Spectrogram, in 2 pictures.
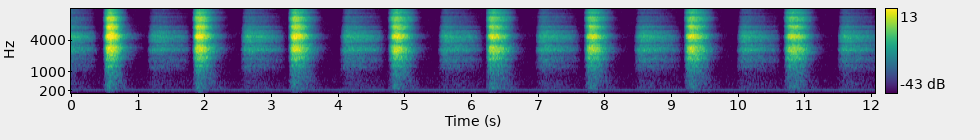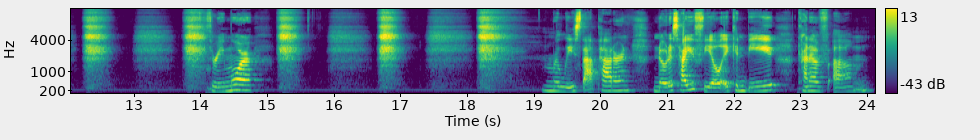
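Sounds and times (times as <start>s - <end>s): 
sharp forceful nasal exhales in a breath of fire breathing exercise: 0.0s - 14.2s, 14.9s - 19.0s
speech: 14.2s - 15.0s, 19.3s - 24.1s.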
